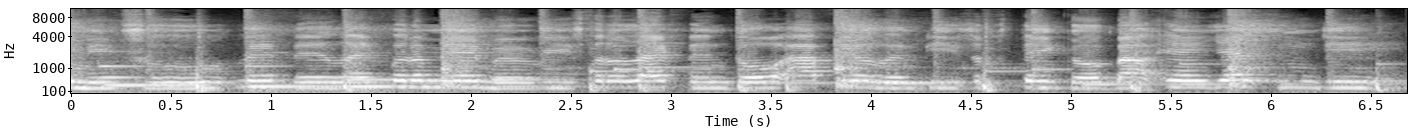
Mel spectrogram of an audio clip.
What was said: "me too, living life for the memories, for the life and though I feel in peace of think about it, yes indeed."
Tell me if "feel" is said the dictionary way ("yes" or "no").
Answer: no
